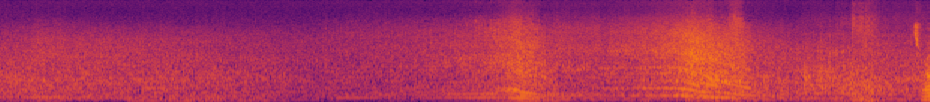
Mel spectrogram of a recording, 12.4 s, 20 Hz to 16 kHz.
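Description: GT3 race cars in iRacing at Silverstone, with a BMW and a Ferrari among them, roar through fast bends, engines droning steadily and then rising and falling sharply as cars rush past, with gear shifts and revving under a commentator's voice.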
